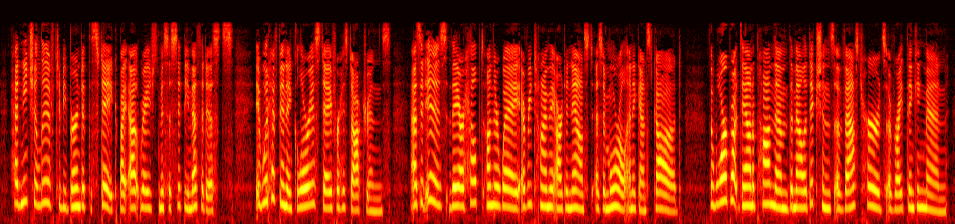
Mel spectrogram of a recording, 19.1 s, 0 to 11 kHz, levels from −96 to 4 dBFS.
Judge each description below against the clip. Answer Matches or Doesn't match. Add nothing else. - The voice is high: Matches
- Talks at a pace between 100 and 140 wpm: Doesn't match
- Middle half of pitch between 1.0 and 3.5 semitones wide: Matches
